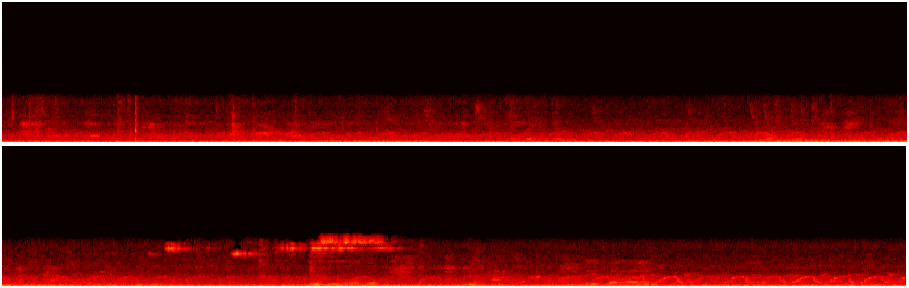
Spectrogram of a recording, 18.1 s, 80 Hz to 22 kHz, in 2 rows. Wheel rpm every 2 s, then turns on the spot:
0, 0, 0, 0, 0, 0, 0, 0, 0.
none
